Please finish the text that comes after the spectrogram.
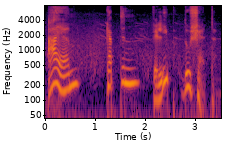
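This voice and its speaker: An actor playing a polite luxury yacht captain in a radio drama, formal, servile and precise. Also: male voice, high-pitched, very animated, slow pace, a bit bright, slight background noise, heavily acted. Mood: deferential, unruffled.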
